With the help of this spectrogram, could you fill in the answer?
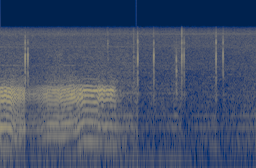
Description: FRENCH BULL DOG FAST ASLEEP SNORING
